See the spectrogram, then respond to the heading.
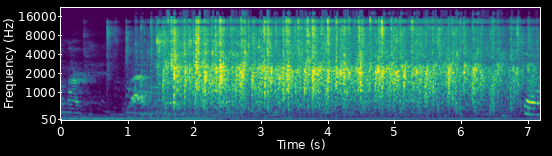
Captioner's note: claps with cheer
